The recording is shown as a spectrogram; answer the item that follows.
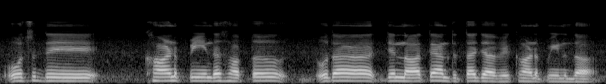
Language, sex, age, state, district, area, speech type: Punjabi, male, 30-45, Punjab, Hoshiarpur, rural, spontaneous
